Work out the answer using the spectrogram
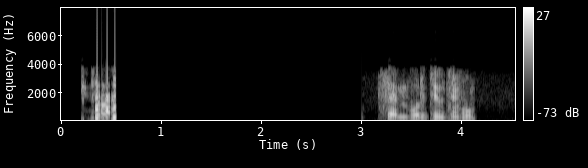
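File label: Sheriff's Office Dispatch 1, p25; wake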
